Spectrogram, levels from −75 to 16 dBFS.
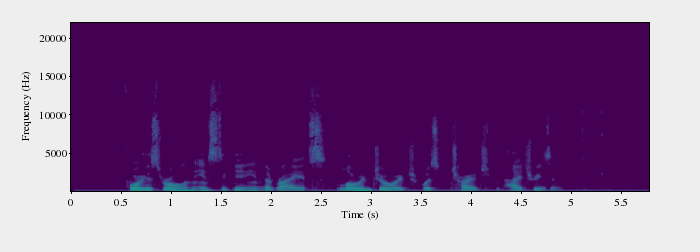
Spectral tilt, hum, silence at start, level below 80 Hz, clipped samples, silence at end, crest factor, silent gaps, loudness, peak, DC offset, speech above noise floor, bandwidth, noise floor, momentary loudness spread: -6 dB/octave; none; 0.55 s; -72 dBFS; under 0.1%; 0.85 s; 22 dB; none; -38 LUFS; -16 dBFS; under 0.1%; 28 dB; 15 kHz; -65 dBFS; 11 LU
